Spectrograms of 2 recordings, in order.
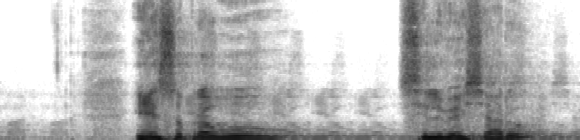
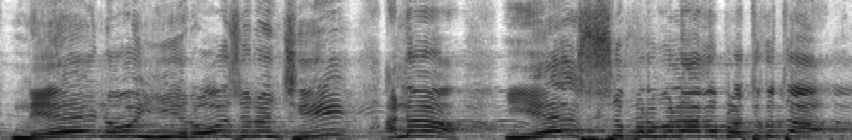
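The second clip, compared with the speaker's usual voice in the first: high, ringing declaration of resolve; rousing vow; 8 semitones higher than usual. Shown as a demonstration. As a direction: proclaim it like a pledge, drawing out the end. Models a vow for congregation. (దృఢమైన తీర్మానంగా ఎలుగెత్తి)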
